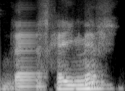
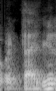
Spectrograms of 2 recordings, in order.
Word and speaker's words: Wertheimer: Esas personas eran Ruth Benedict, de la cual tenemos aquí la fotografía, y Max Wertheimer, o Wertheimer, algunos pronuncian así, al español así.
